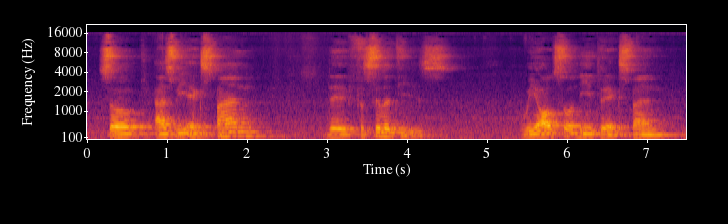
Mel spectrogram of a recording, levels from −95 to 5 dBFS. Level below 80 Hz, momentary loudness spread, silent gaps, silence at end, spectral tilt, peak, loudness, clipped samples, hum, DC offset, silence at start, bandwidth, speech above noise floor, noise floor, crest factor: -52 dBFS; 12 LU; none; 0 s; -4 dB/octave; -4 dBFS; -18 LUFS; under 0.1%; none; under 0.1%; 0 s; 16.5 kHz; 23 dB; -42 dBFS; 16 dB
